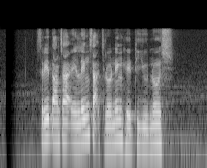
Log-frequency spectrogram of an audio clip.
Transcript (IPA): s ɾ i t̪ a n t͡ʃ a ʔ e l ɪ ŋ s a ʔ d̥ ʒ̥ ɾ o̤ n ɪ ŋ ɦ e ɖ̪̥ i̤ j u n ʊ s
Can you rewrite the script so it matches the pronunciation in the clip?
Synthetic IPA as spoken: s ɾ i t̪ a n t͡ʃ a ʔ e l ɪ ŋ s a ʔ d̥ ʒ̥ ɾ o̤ n ɪ ŋ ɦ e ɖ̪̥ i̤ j u n ʊ s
